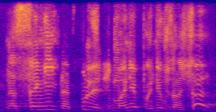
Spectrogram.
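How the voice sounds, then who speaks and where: High, bright-voiced insistent man. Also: lively intonation, quick pace. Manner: insistent, emphatic, repeats his points. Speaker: club supporter. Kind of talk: heated interview talk.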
